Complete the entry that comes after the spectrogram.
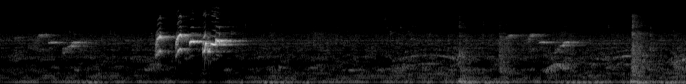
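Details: Loud, clear sooty-headed bulbul call meant for luring: one bright burst of bubbly chirped notes, followed by fainter chirps and a few clicks over a low hum.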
